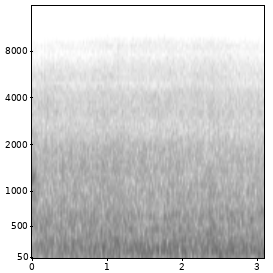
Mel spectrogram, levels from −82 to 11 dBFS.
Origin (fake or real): fake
